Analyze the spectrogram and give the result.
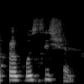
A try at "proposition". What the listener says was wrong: Don't say prepositional. Proposition.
